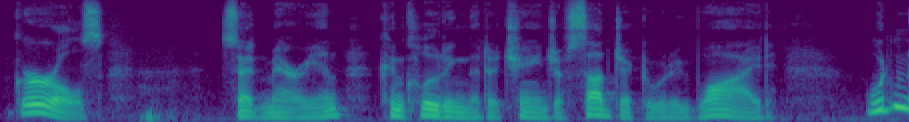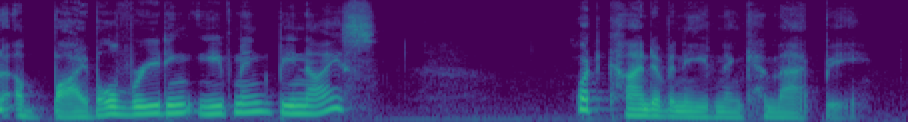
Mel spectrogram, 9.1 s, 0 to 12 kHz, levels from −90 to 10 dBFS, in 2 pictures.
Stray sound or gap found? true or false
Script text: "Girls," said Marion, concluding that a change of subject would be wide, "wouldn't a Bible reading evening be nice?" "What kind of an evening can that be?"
true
